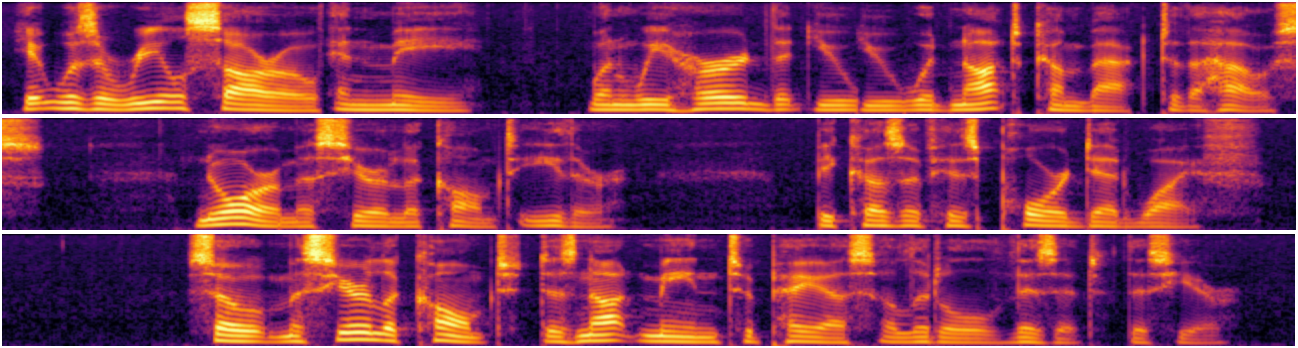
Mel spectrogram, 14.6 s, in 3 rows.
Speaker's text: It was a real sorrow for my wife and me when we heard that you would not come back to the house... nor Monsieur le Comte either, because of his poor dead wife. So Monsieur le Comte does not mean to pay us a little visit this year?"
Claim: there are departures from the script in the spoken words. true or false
true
